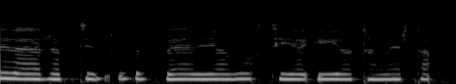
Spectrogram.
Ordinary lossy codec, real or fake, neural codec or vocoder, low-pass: none; real; none; 7.2 kHz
